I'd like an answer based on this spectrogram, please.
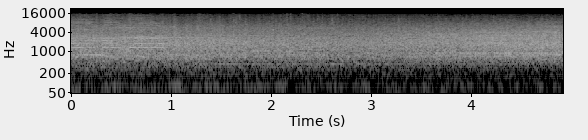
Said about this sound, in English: It's getting better and better for Arsenal because the applause for Dennis Bergkamp has got even more intense because West Ham have gone 2-1 up against Tottenham at Upton Park.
